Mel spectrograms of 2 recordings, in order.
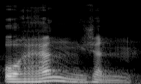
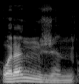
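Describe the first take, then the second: First: The R is made at the back of the throat. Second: The R is made with the tip of the tongue. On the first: "é pronunciado no fundo da garganta" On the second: "pronunciar com a ponta da língua"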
